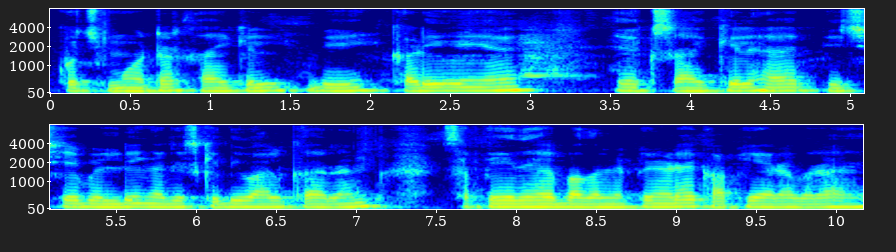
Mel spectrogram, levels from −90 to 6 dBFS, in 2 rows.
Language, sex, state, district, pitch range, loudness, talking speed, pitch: Hindi, male, Bihar, Gopalganj, 110-120 Hz, -33 LUFS, 145 wpm, 115 Hz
